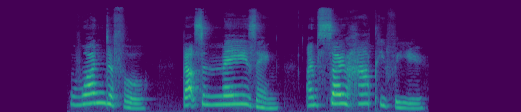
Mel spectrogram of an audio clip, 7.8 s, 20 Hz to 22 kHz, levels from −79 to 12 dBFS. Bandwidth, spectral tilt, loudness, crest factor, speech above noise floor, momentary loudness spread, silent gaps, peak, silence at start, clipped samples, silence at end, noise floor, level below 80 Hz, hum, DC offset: 16.5 kHz; -3.5 dB/octave; -20 LUFS; 20 dB; over 70 dB; 14 LU; none; -2 dBFS; 1.05 s; under 0.1%; 1.45 s; under -90 dBFS; -62 dBFS; none; under 0.1%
